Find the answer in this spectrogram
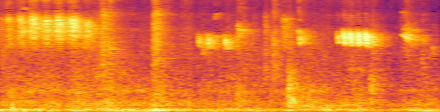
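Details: A female goldfinch utters brief bursts of high, buzzy chirps separated by pauses, with soft fluttering and rustling sounds in between.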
